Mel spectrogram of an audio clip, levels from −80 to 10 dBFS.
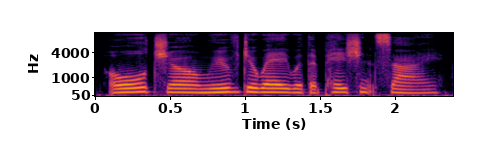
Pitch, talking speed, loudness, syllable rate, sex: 200 Hz, 200 wpm, -15 LUFS, 5.1 syllables/s, female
